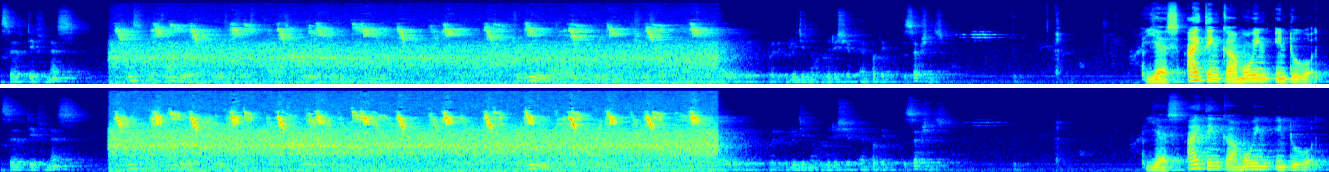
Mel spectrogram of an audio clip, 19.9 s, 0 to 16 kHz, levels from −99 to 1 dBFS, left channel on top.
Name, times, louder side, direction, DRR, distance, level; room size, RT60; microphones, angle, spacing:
voice 1, 0.0-1.2 1.9-5.8 7.7-14.2, left 1 dB, 35° left, 1.2 m, -52 dB
Bird vocalization bird call bird song, 1.6-10.8, right 12 dB, 55° right, 0.4 m, -33 dB
voice 2, 17.1-19.8, left 7 dB, 70° left, 0.4 m, -32 dB
12.0 x 7.9 x 6.7 m
head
